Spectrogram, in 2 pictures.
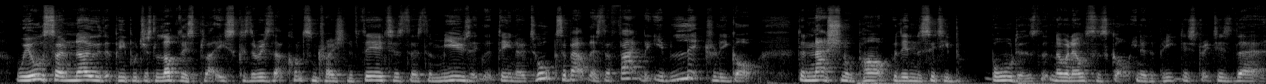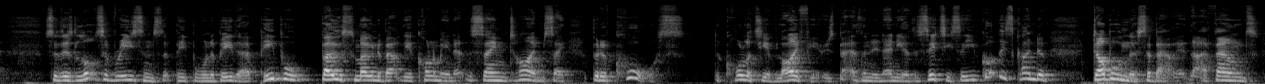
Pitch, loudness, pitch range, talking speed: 180 Hz, -26 LUFS, 165-205 Hz, 235 wpm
